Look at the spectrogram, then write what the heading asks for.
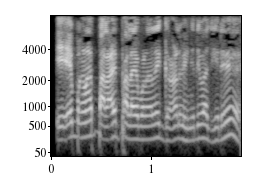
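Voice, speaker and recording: An actor performs a boastful, hot-headed son in a comic cartoon. The voice is high and very fast, excitable and full of repeated bluster. It is recorded very dry. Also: no echo. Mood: bossy. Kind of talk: comic dialect cartoon dubbing.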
